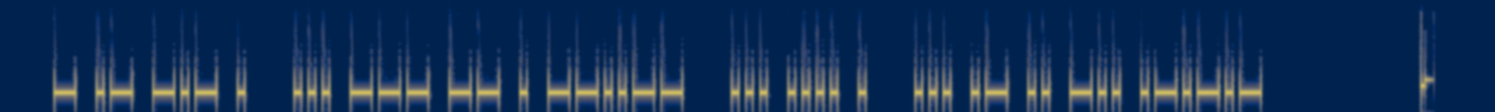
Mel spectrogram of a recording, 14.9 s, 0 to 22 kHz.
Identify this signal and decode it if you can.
Morse code, heard as a keyed tone, about 17 wpm, 700 Hz. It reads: TAKE SOME, SHE SAID.
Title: Sentences from Top 200 Words 17wpm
